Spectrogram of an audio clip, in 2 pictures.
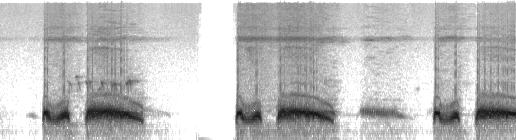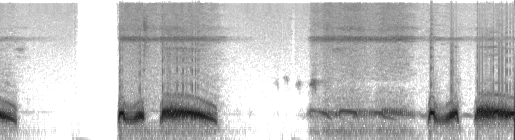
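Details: Spotted dove coos as a lure to draw rival doves down and anger them: four loud phrases of a short two-part coo plus a long descending coo, about every two seconds, with softer faint coos between.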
